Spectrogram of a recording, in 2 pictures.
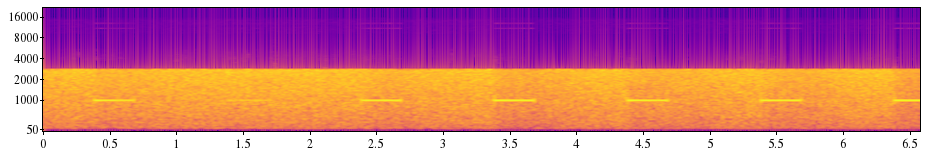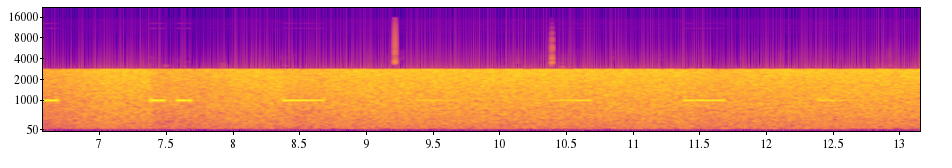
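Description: CHU Canada shortwave time signal on 7850 kHz: a short 1000 Hz beep once per second, one per second tick, over loud shortwave static. About seven and a half seconds in one tick is split into two quick beeps, and the last few ticks come through fainter.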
